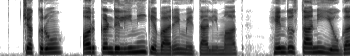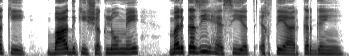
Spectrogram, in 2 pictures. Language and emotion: Urdu, neutral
